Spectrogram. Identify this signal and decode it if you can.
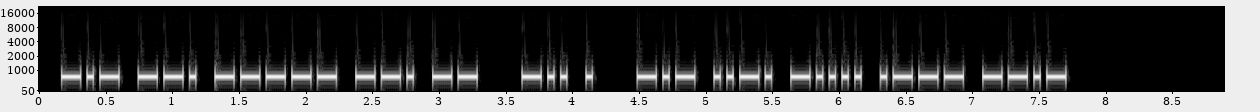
Morse code, heard as a keyed tone, about 25 wpm, 700 Hz. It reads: KG0GM DE KF6JQ
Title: USA Callsign DE Callsign - 5 Characters - 25wpm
